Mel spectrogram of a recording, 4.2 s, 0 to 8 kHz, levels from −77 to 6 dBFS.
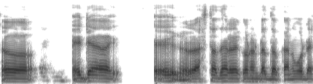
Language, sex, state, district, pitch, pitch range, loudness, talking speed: Bengali, male, West Bengal, Purulia, 105 Hz, 95-110 Hz, -16 LUFS, 115 wpm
